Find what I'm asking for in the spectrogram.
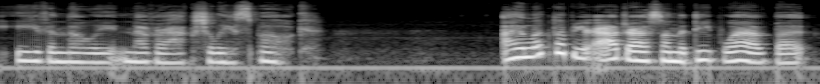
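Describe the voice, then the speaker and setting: A woman playing an unstable, lovesick young circus girl turned kidnapper in an intimate ASMR roleplay, speaking haltingly in a breathy voice that slips into whispers. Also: medium pitch, a little mellow, lightly acted. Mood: wistful, confessional. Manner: intimate, halting, stammering, swinging from sweet to desperate. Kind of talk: scripted ASMR roleplay monologue.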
